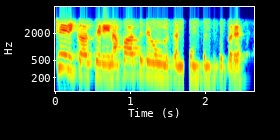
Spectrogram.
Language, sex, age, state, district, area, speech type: Tamil, female, 45-60, Tamil Nadu, Pudukkottai, rural, conversation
